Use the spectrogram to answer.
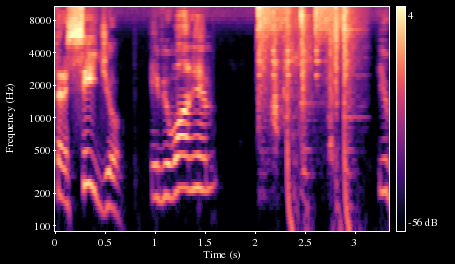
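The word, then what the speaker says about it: Tresillo: to queen poppy what not so fast tracy we're taking him it's pronounced residio if you want him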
